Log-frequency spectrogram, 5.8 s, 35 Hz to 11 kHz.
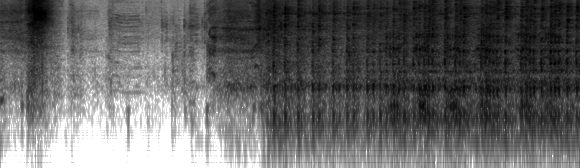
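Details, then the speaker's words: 1985 Yamaha RZ350 two-stroke twin, kick-started on premix for the first run in about 10 years, fuel tank not yet connected: a ragged, uneven crackle of about three pops a second. It sounds like it is running on one cylinder; the other is possibly flooded, unconfirmed. Uneven running. "Kind of sounds like it's running on one cylinder though, don't it? Sounds like it's running on one cylinder, man."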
